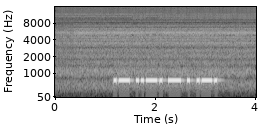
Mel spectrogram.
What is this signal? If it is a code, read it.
Morse code, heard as a keyed tone, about 24 wpm, 710 Hz. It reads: AFTER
